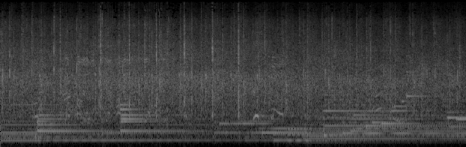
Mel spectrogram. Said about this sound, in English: Why don't you give the Lord a mighty hand clap of praise this morning?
